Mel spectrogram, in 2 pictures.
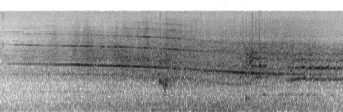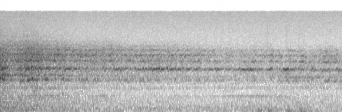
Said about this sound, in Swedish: Planet gör en rutinmässig landning. Inget skum har sprutats på landningsbanan. Landningsställen fungerar perfekt.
